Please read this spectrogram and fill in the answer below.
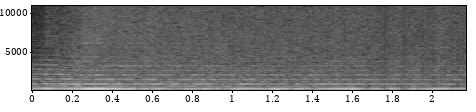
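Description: Electronic music: a single sustained synthesizer note with a hiss above it, held steady.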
